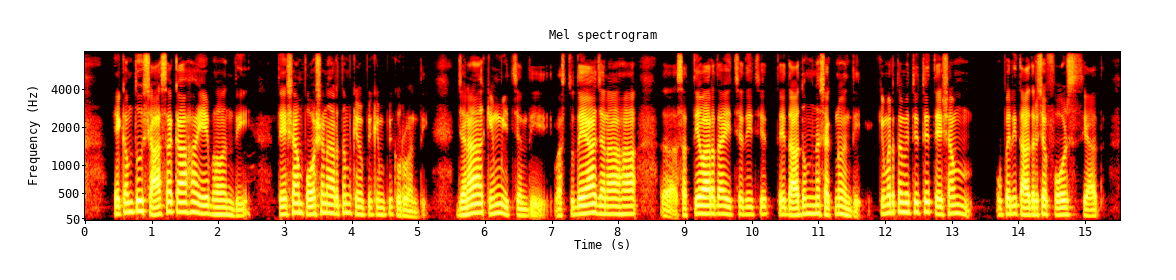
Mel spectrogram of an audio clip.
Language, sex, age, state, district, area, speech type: Sanskrit, male, 18-30, Kerala, Idukki, urban, spontaneous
